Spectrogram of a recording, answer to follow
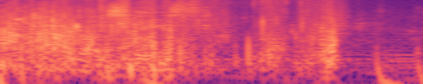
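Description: Handling noise from the camera being picked up and moved: rustling and rubbing right on the microphone with small clicks, ending in a sharper knock near the end.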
